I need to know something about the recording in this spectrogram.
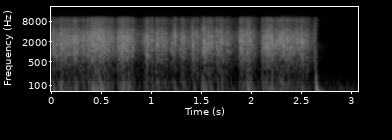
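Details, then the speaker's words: Ultrasound probe on a water pump: dense, irregular crackling and popping like frying fat, which is cavitation as the pump struggles to pull water through. "I put the the probe right there right there on that pump that's where that's where I made my recording okay we had a question about this earlier what this is is actually its cavitation okay the pump is trying to pull the water through ther"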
